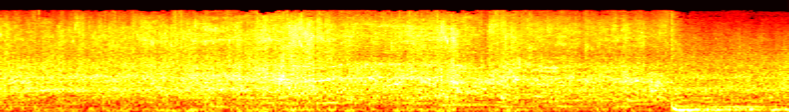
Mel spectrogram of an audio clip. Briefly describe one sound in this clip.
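Explosions boom across a battlefield.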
